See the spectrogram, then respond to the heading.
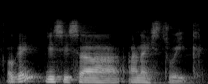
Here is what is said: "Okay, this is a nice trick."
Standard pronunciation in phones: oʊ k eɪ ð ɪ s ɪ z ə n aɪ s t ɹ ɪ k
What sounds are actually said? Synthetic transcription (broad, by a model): oʊ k eɪ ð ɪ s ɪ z ə n aɪ s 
